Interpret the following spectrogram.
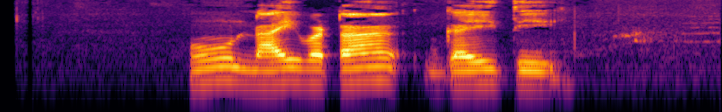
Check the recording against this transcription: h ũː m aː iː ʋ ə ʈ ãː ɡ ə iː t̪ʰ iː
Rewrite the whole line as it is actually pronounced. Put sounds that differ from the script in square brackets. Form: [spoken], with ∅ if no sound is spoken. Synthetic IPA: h ũː [n] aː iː ʋ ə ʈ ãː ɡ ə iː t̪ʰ iː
